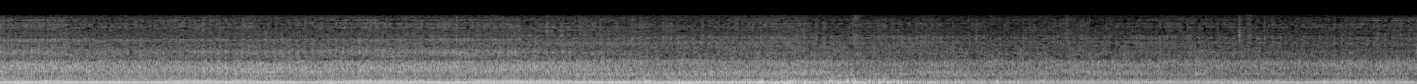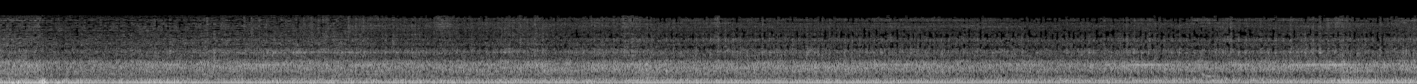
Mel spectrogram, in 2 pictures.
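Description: Large diesel farm tractor's engine running steadily with a vibrating burdock harvester mounted behind it, a low, even hum. The hum eases a little after about ten seconds.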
